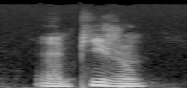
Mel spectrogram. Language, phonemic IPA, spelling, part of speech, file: French, /pi.ʒɔ̃/, pigeon, noun, Fr-pigeon.ogg
- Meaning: 1. pigeon 2. patsy (an easily trickable, naive person)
